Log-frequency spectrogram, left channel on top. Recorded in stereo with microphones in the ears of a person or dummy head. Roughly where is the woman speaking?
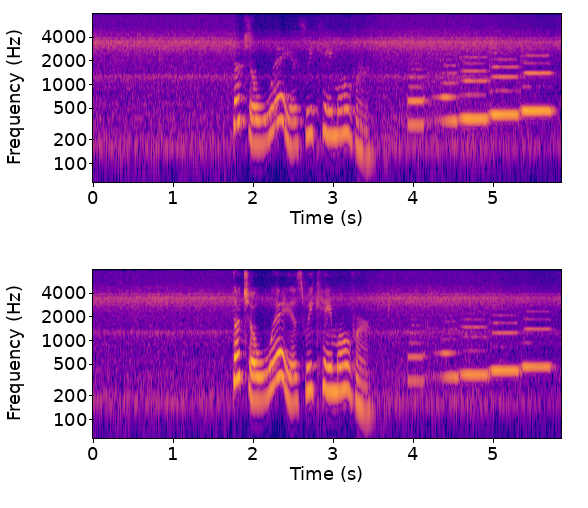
Right.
